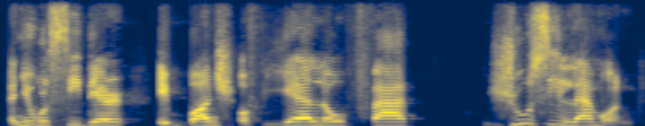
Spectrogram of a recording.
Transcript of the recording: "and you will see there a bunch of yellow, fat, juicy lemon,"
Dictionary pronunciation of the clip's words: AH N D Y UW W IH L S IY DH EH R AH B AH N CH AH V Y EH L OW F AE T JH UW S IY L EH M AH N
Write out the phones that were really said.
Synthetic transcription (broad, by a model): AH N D Y UW W IH L S IY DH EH R AH B AH N CH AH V Y EH L OW F AE T JH UW S IY L EH M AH N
